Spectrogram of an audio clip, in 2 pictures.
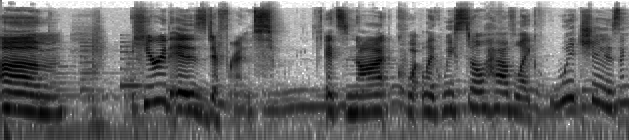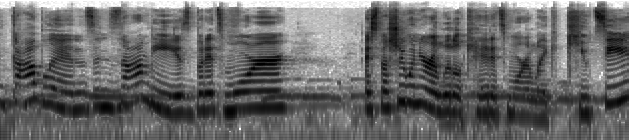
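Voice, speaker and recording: A woman's fairly high voice in a strong Michigan accent, fairly slow and with lively intonation, over noticeable background noise. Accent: thick Michigan. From Michigan, US. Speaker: content creator. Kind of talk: casual livestream chat. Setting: livestream from home. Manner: casual, many fillers.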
